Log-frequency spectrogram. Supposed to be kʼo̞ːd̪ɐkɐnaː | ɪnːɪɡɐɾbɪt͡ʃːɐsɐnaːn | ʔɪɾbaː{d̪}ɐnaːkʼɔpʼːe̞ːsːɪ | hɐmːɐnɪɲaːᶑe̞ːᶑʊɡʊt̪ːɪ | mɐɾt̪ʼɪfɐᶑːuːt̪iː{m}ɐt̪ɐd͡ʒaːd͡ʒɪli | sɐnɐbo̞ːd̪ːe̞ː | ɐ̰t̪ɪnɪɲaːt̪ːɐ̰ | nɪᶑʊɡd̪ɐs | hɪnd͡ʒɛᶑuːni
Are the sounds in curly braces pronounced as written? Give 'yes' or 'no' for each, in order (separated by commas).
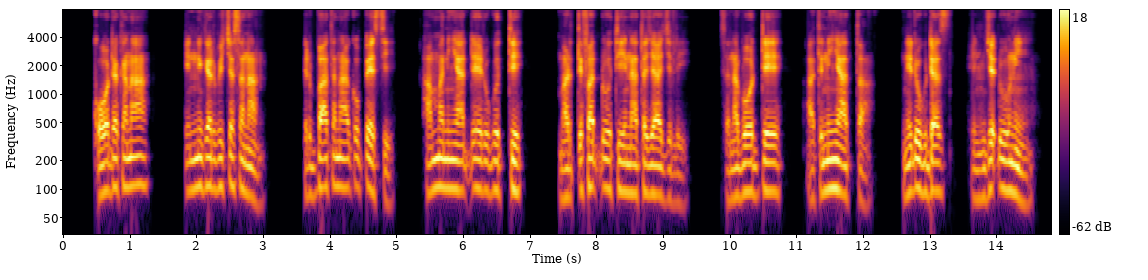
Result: no, no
